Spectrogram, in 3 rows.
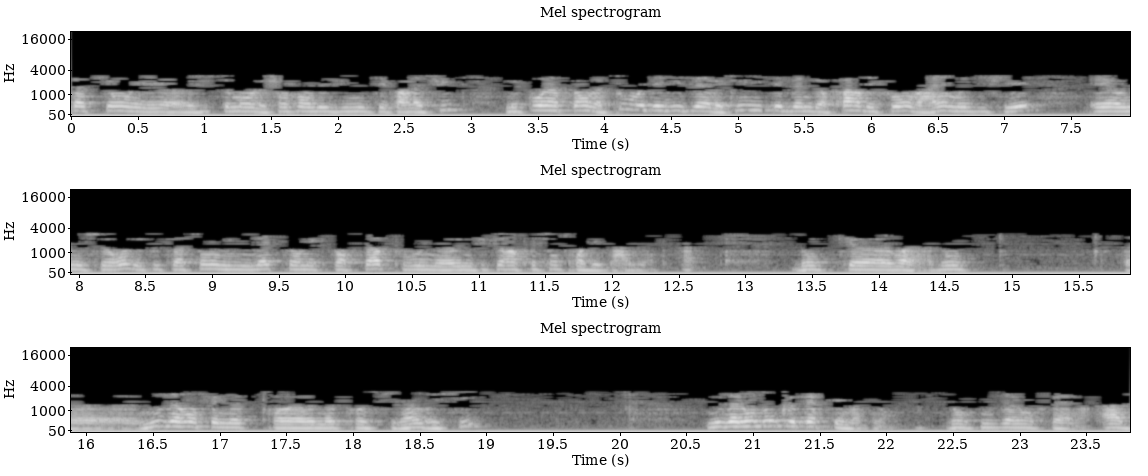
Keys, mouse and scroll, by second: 17.7-19.6 middle drag, 21.8 KP_7.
